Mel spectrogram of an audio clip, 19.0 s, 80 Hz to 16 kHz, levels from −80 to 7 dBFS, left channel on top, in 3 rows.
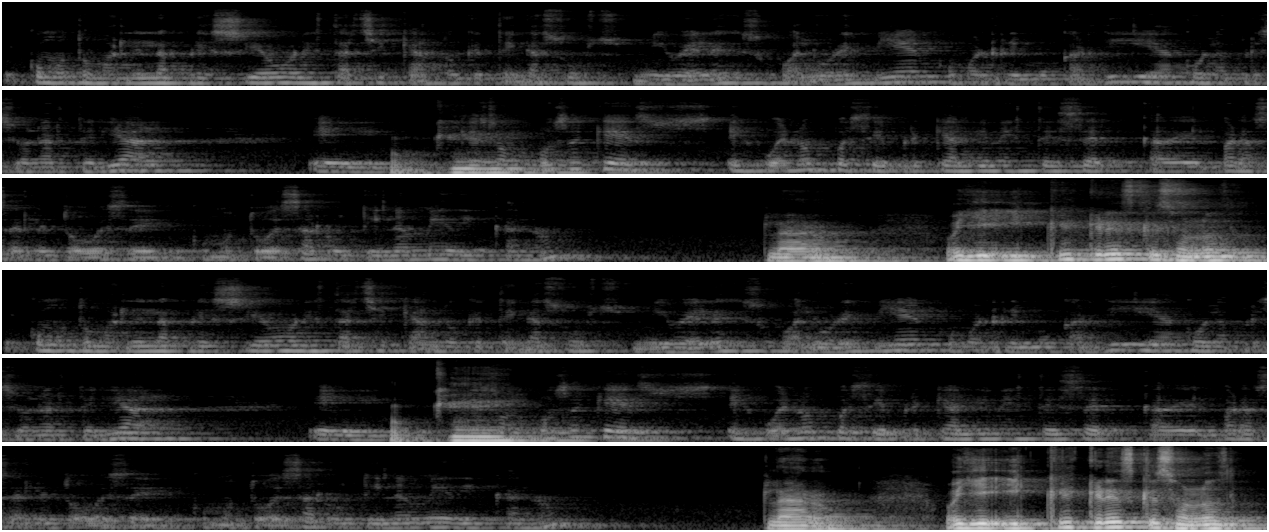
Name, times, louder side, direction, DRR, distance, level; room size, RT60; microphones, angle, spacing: voice 1, 0.0-8.3 8.6-15.4, left 1 dB, 45° left, 1 dB, 1.2 m, -40 dB
voice 2, 8.6-8.9 16.5-16.8 17.4-18.8, right 4 dB, 45° right, 9 dB, 0.4 m, -19 dB
10.0 x 9.0 x 2.4 m, 1.0 s
head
